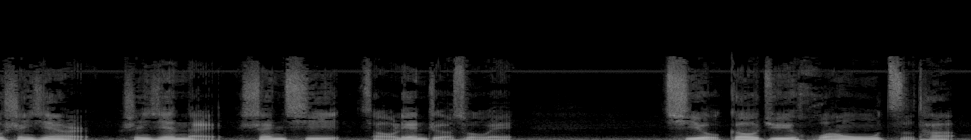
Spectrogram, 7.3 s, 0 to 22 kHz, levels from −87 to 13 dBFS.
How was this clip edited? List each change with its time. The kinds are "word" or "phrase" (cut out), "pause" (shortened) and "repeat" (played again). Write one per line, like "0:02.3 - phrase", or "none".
0:02.7 - pause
